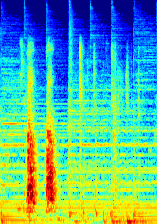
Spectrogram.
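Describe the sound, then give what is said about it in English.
Two sharp, loud barks from a dog named Gizmo in quick succession near the start, recorded live, followed by quieter scattered sounds and a low thump, with no talking over it. “I just had to throw in that sound effect. That's a live sound effect.”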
